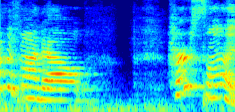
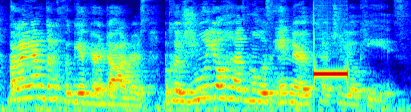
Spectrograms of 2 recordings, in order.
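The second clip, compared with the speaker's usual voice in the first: much louder, forceful condemnation; furious; 2 semitones lower, 10 dB louder than usual. Real, not acted. Accusing Michelle and her husband, furious loud condemnation. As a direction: hammer the accusation home loudly.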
